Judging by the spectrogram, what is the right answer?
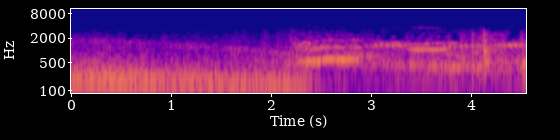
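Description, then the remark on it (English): A car engine pulls up as the car arrives home at night after an evening church service, its low rumble winding down in pitch before settling into a steadier, higher idle hum, with no voices. “Aren't you going to put the car away”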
